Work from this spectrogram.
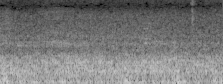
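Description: A train runs during a journey through Medinipur, a loud, steady rumbling roar with a dense rolling texture and no talk.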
